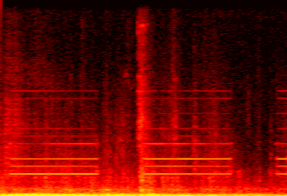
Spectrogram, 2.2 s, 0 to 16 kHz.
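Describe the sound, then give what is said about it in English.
A steady electronic seatbelt warning chime beeps repeatedly inside a car because one occupant is unbuckled, sounding over a low rumbling engine hum with no one speaking, as three people drive about an hour from Melbourne to the Werribee Treatment Plant at 6 a.m. on a Sunday. “Which seatbelt is it? Oh, it's me.”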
